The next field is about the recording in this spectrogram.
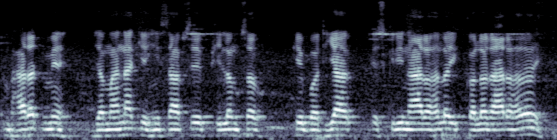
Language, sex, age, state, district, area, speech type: Maithili, male, 30-45, Bihar, Sitamarhi, urban, spontaneous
